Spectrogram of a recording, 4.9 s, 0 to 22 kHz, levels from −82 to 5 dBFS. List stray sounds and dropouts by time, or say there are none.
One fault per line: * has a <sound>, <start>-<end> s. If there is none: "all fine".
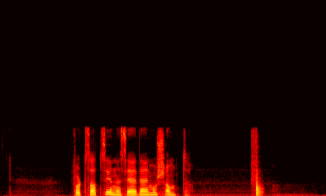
* has a thud, 3.8-4.0 s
